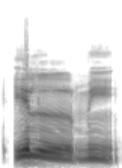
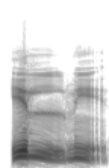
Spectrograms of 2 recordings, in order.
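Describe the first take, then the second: Both takes have the same delivery.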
